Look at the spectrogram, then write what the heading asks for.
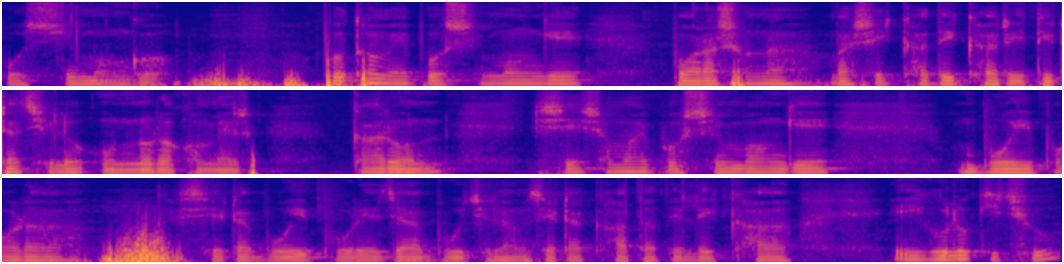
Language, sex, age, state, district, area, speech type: Bengali, male, 60+, West Bengal, Paschim Bardhaman, urban, spontaneous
